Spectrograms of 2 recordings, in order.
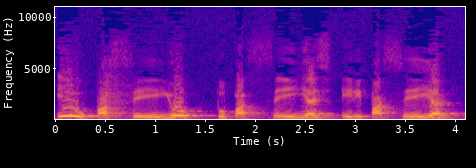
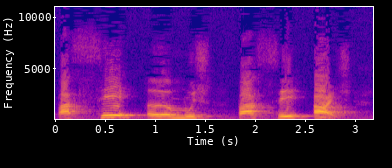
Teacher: Observem que em nós e vós o ditongo desaparece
